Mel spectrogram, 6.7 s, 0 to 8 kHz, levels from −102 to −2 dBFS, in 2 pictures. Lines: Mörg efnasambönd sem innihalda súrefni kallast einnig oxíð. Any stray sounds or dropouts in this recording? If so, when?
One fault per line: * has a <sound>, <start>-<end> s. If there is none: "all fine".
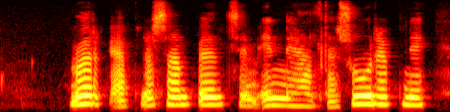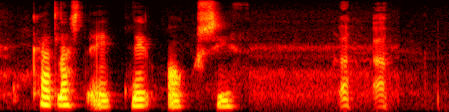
* has a laugh, 5.9-6.3 s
